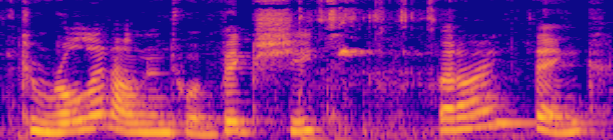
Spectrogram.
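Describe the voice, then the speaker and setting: An older woman with a fairly high voice gives a casual cooking lesson. She talks through each step off the cuff while her hands are busy. There is clear kitchen noise behind her, with dishes and pans. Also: expressive, normal speed. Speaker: cooking instructor. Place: home-style kitchen, indoors at a counter.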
